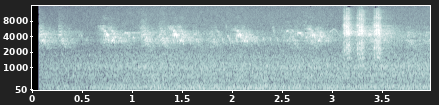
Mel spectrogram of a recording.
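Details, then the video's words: A fieldfare perched in an apple bush in Helsinki, Finland, in June 2013, gives a quick run of three harsh, dry chacks near the end, over faint high chattering and a steady low background rumble. "Fieldfare perching in the bush, vocalizing"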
